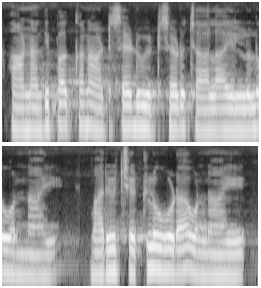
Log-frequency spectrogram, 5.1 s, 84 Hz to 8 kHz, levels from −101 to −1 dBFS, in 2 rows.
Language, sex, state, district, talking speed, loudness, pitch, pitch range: Telugu, male, Telangana, Mahabubabad, 165 wpm, -14 LUFS, 135 Hz, 125-140 Hz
